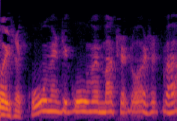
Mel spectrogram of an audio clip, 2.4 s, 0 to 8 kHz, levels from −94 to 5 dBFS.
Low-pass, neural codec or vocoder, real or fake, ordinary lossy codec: 7.2 kHz; none; real; MP3, 24 kbps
